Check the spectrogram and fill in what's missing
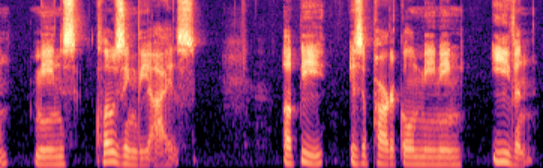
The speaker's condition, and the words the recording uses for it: None; typical speech.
